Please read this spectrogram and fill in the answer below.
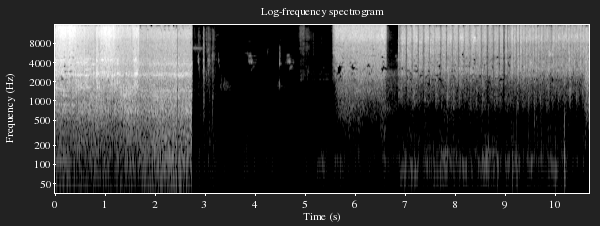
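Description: Belt grinder sanding a steel blade, loud and steady, cutting off suddenly about three seconds in. After a quiet gap comes a hiss of aerosol spray lasting about a second, then steady hand-rubbing of 400-grit sandpaper on the steel blade.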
